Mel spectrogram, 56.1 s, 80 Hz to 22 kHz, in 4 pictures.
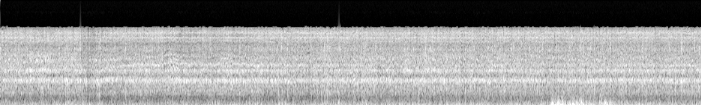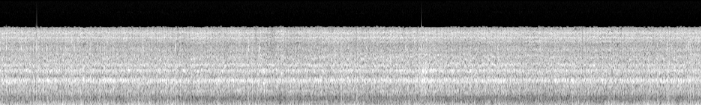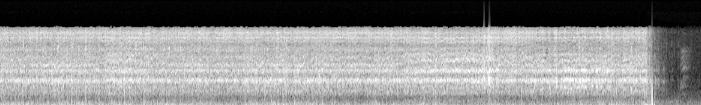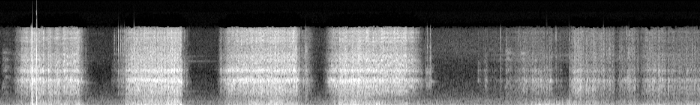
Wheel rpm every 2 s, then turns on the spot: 160, 160, 160, 160, 160, 160, 160, 160, 160, 160, 160, 160, 170, 160, 160, 160, 160, 160, 160, 160, 80, 40, 60, 90, 100, 20, 20, 20.
52-56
